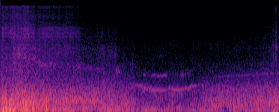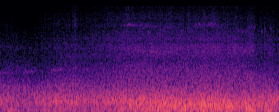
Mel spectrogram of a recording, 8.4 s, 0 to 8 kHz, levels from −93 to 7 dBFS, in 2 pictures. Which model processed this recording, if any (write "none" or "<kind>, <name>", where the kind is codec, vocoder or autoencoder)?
none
